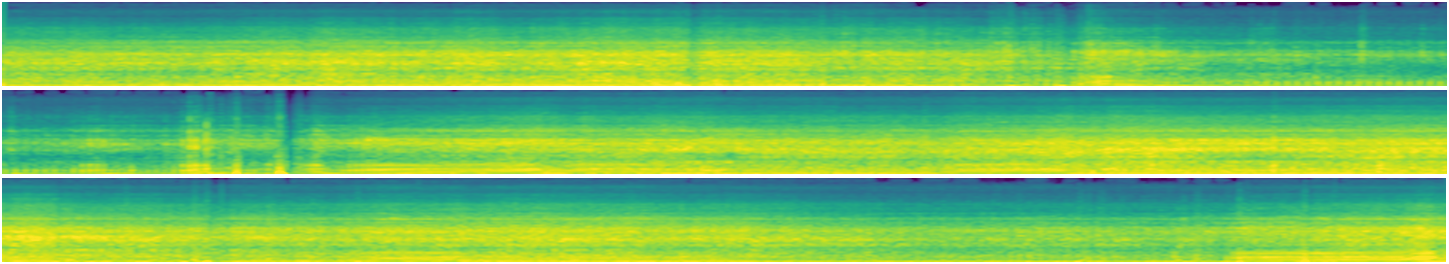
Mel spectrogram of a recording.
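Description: KTM dual-sport motorcycle engine running under way on a dirt trail, its pitch rising and falling several times as the throttle is worked, over steady road and wind noise.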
